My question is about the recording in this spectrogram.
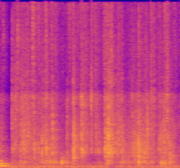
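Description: A spoon stirring crushed dry ramen noodles through shredded cabbage slaw in a plastic bowl: irregular crunching, rustling and scraping, over a steady low hum.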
